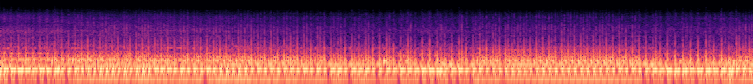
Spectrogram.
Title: Outlander rough idle at cold start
